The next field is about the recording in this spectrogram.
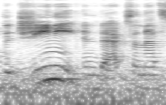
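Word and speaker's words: Gini: n z and the other is called the genie index and that's spelled GI i n okay the genie index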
